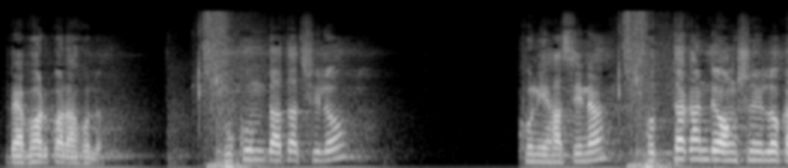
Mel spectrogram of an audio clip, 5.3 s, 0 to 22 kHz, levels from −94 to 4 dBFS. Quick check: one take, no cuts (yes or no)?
no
